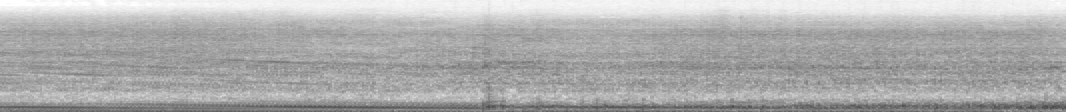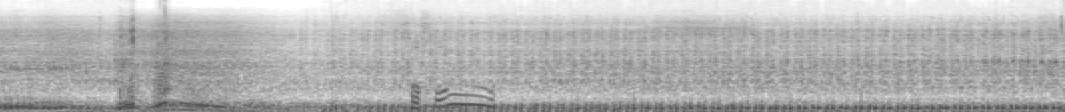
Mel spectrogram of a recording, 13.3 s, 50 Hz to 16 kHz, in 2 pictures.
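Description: A Ducati Panigale V4S motorcycle engine runs loud and close as a rider cruises at night, with a sustained drone, shifting revs and a brief sharp rising rev blip near the middle, heard under wind noise.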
